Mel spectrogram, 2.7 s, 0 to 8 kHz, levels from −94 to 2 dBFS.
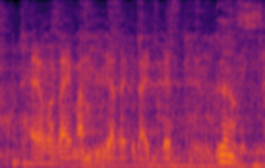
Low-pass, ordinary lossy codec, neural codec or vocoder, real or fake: none; none; codec, 16 kHz, 2 kbps, FunCodec, trained on LibriTTS, 25 frames a second; fake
